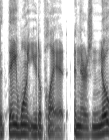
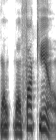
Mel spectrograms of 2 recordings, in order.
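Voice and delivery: put-on nerdy old man voice. Imitating George R.R. Martin answering a question, George R.R. Martin impression, nerdy old-guy voice.

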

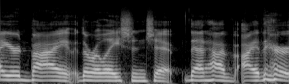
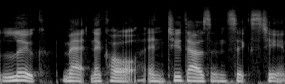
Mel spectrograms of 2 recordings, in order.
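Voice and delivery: eerie, flat, deadpan monotone narrator voice; 3 semitones lower, 3 dB quieter than usual. Imitating a fan video's narrator: imitating a creepy monotone narrator. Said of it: "it's creepishly, like, monotone".

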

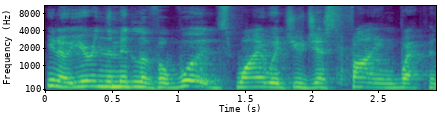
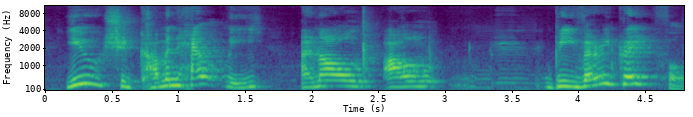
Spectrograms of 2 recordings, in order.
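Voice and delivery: little halfling wizard character voice; 2 semitones higher than usual. In a tabletop game, an illusion of a halfling wizard addresses the party: Howard voice. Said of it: "And the illusion says to everyone that can see them, and it's a little halfling man wizard. And he says, and you would know, if you were friends with him, you would know that this is [name]".

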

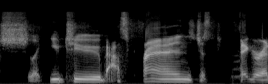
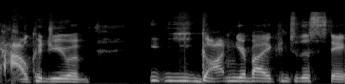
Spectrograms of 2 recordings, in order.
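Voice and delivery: put-on accusatory, accusing, reproachful tone; 3 semitones higher than usual. Imitating a car mechanic judging a customer's bike: imitating an accusatory tone. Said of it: "this accusatory tone".

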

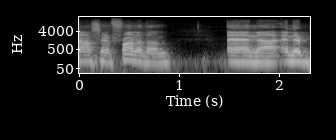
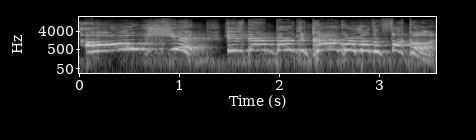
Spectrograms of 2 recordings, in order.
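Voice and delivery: very high, thrilled, drawn-out excited cry; 4 dB louder than usual. Retelling how a stranger at a bar recognized him: imitating an excited fan. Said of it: "he got so excited".

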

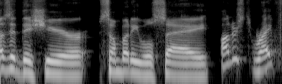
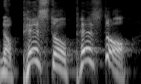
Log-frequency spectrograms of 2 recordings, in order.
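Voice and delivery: acted, high, pitched-up hollering yell; 7 semitones higher than usual. Recounting a football play, quote a player calling out at the line-up, imitating someone yelling. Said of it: "Juszczyk yelled".

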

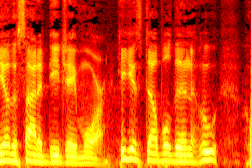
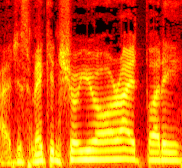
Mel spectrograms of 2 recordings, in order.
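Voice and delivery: soft, higher, put-on bedroom voice; 4 semitones higher than usual. Showing the bedroom voice of Cap that people are not aware of, Cap's soft bedroom voice.

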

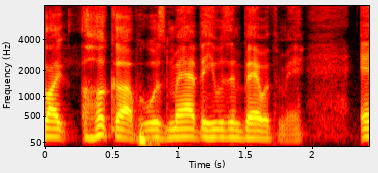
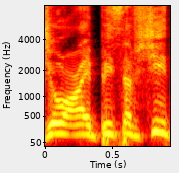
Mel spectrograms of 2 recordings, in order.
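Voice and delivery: put-on French accent, higher and louder; 4 semitones higher, 4 dB louder than usual. Retelling what a man in a dark room said: imitating a French accent. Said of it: "He had a French accent".

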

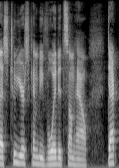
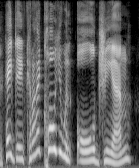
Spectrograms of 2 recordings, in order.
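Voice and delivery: put-on high, pitched-up voice sounding like a teenager; 9 semitones higher, 4 dB louder than usual. Retelling a guy asking Dave a weird question, Steve Serby impression, sounding fourteen. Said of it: "he sounded like he was fourteen".

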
